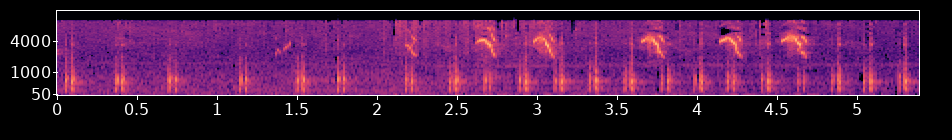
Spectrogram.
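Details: Newly hatched chicks calling to keep their mother near: low, steady clucks repeated about twice a second under high, sharp downward-sliding peeps that come in a quick series midway.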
